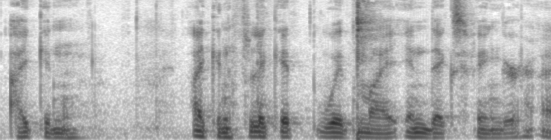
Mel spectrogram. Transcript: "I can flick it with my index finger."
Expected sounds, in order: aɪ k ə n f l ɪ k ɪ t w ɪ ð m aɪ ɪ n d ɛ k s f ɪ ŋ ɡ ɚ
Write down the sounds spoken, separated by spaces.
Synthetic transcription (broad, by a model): aɪ k ə n f l ɪ k ɪ t w ɪ ð m aɪ ɪ n d ɛ k s f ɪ ŋ ɡ ɚ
